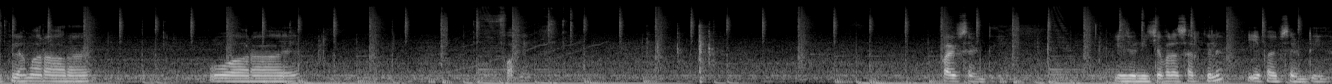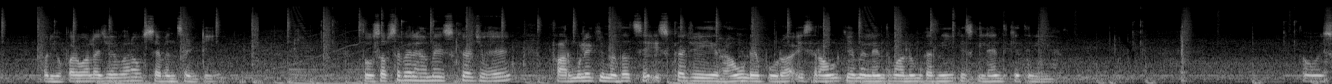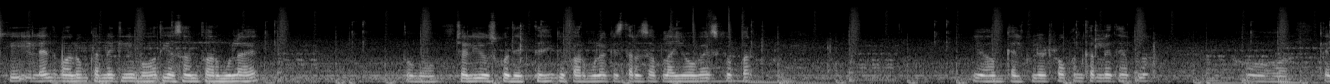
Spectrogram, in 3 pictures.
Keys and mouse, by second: 0.4 v, 1.6 click, 4.7 click, 6.4 KP_5, 6.9 KP_Enter, 10.4 space, 13.7 click, 15.6 space, 16.4 ctrl+alt+click, 17.2 click, 24.6 shift+click, 26.1 click, 27.5 x, 28.2 click, 31.7 space, 32.0 click, 32.2 space, 32.8 ctrl+space, 33.3 ctrl+click, 35.9 click.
